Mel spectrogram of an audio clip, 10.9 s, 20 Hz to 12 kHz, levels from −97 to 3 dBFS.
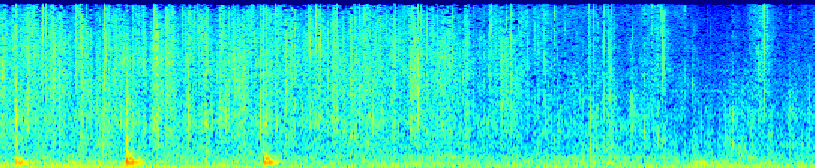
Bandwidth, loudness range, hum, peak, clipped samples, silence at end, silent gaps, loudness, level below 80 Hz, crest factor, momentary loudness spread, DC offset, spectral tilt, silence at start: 11.5 kHz; 10 LU; none; -10 dBFS; under 0.1%; 0 s; none; -33 LUFS; -44 dBFS; 24 dB; 14 LU; under 0.1%; -3.5 dB/octave; 0 s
